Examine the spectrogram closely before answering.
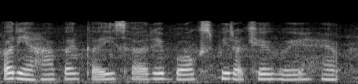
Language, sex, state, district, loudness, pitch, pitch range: Hindi, female, Karnataka, Koppal, -16 LUFS, 235 Hz, 225-250 Hz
